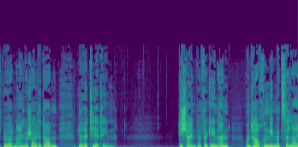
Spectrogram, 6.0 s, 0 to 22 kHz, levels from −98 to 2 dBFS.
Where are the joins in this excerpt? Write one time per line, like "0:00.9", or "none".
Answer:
0:01.5

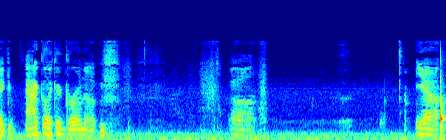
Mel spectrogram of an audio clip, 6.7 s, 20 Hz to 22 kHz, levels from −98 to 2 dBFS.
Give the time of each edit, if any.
none

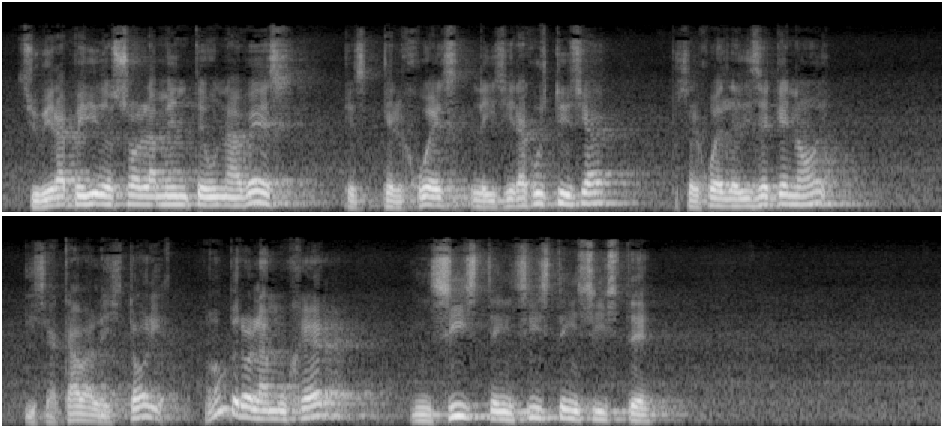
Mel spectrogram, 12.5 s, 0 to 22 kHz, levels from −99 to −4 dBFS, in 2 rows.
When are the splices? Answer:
0:07.5

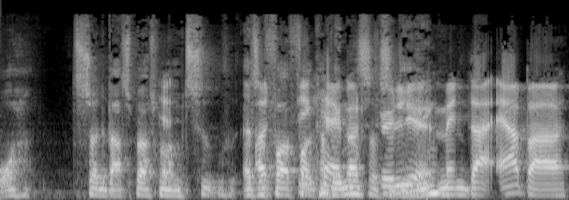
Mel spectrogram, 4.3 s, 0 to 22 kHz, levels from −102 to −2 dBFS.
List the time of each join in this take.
none

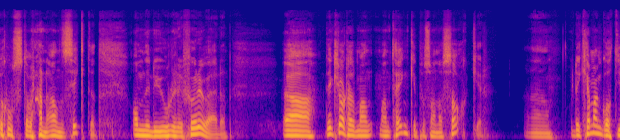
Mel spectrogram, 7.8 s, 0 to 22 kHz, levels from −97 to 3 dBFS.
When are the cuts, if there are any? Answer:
0:04.7

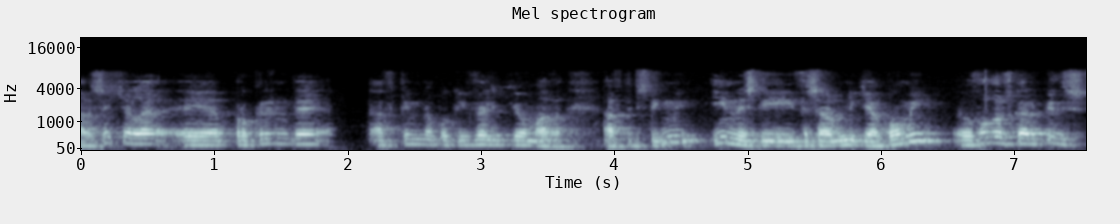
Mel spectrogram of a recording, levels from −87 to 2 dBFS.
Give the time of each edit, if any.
none

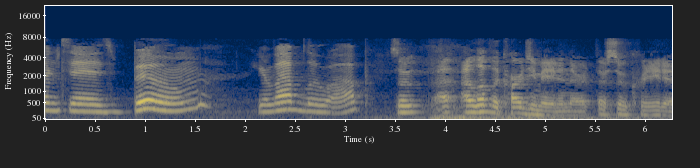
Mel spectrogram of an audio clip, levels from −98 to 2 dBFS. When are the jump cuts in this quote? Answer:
0:03.3

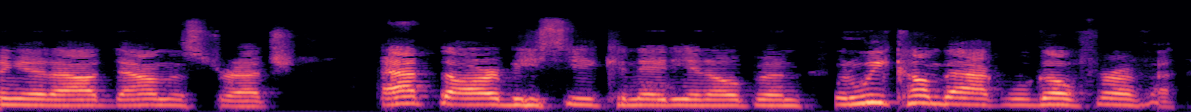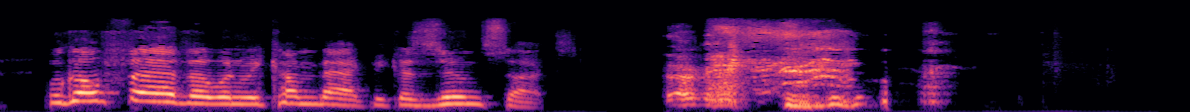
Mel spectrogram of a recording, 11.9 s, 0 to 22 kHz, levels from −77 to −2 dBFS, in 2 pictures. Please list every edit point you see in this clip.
0:04.1

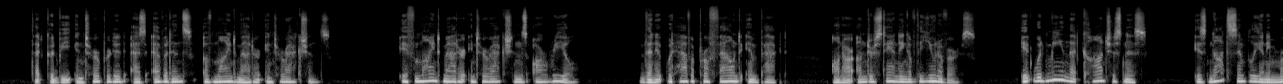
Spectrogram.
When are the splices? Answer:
none

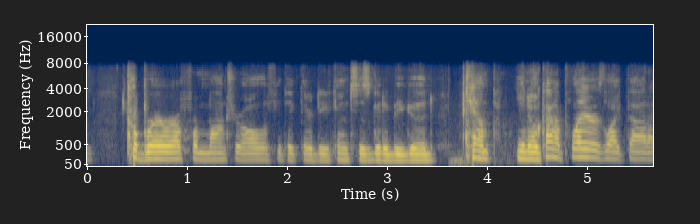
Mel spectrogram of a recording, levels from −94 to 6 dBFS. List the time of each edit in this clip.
0:04.5

